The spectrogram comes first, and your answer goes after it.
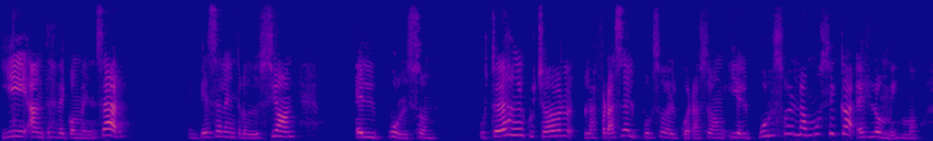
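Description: A woman's voice: sits high, lively intonation, normal speed, pushed and bright. A woman from Ecuador teaching a live-stream music lesson, explaining patiently and singing rhythm syllables to show the beat.

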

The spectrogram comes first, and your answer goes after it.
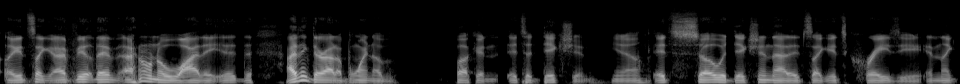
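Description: A man's voice: low-pitched, dry recording, clean studio sound. A young man co-hosting a podcast in casual, rambling chat, swearing and restarting often. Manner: rambling, loose and profane, many restarts. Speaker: podcast co-host.

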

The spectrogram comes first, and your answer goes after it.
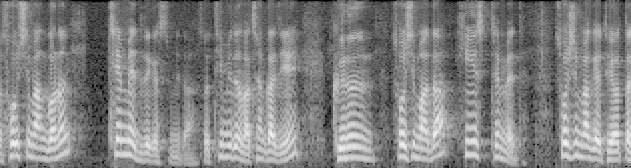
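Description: Low voiced lady teaching english words, repeats stuff a lot, punny. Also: a little mellow. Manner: drills words by repeating them, with playful sound-alike puns. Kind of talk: vocabulary lecture.

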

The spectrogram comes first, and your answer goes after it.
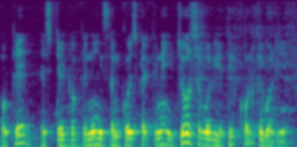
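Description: A male spoken English teacher, drilling letter sounds aloud and urging viewers to repeat them loudly. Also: mid-range voice, expressive, fairly quick, creaky. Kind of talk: online English pronunciation lesson. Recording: echoey room with faint ambient noise.

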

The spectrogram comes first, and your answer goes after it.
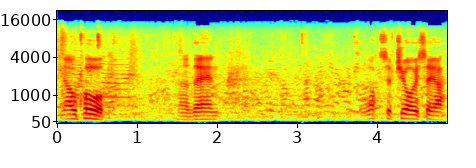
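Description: A man's voice: mid-range voice, steady tone, drawn-out words, a crowd in the background. A man hosting a walking tour of a night market, chatting enthusiastically and thinking aloud about the food he sees. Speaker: travel vlogger host. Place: busy outdoor night market. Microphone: handheld camera while walking. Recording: loud outdoor market noise.

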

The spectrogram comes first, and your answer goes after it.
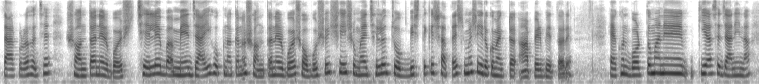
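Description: Woman vlogger, higher voice. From Bangladesh. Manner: explanatory, addresses viewers directly with advice. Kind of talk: casual talk to viewers.

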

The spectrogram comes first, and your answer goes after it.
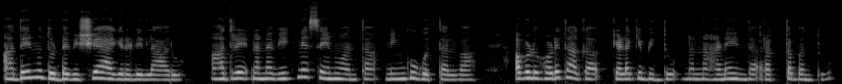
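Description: Give me a woman playing a soft-spoken, forgiving young woman, in a storybook reading. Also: high voice, steady tone, normal speed, lightly acted. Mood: placating. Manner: soft, placating. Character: gentle injured young woman, calm and forgiving.

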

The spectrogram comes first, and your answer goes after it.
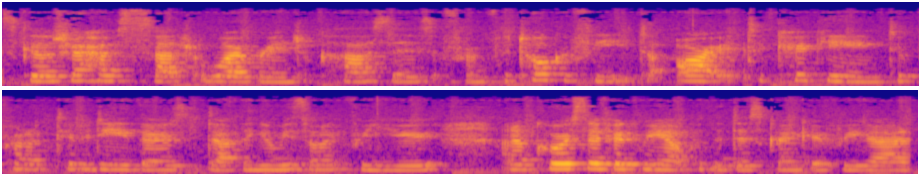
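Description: A woman's voice: fairly high pitch, slight background noise. A young woman vlogger chatting casually to camera at home. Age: young adult. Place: indoors in an apartment. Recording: roomy, distant mic, music behind.

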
